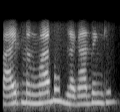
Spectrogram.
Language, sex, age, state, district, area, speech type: Hindi, female, 30-45, Uttar Pradesh, Hardoi, rural, conversation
